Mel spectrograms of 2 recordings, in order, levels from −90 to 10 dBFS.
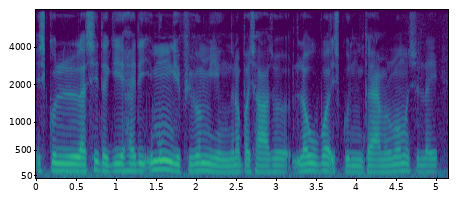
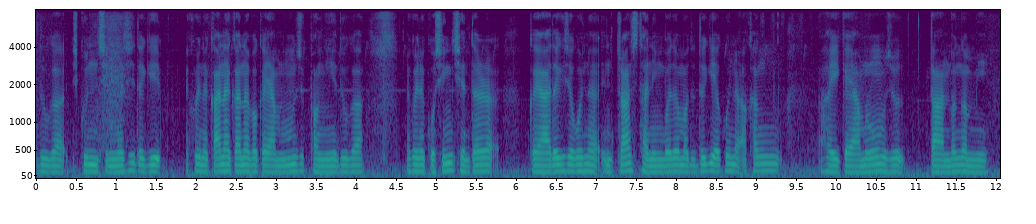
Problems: constant background noise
